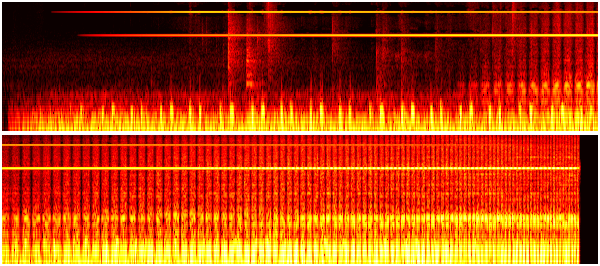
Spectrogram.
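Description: Electronic drone score: steady high-pitched sine tones over a throbbing low rumble, slowly growing louder.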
